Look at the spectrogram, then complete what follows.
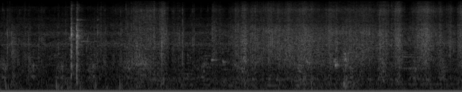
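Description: Thin clear plastic bags crinkling and rustling as they are opened and handled, with a sharp double click about a second in.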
